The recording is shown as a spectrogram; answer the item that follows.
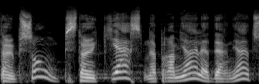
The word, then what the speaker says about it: chiasme: Ça s'écrit chiasme, mais ça se dit chiasme.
